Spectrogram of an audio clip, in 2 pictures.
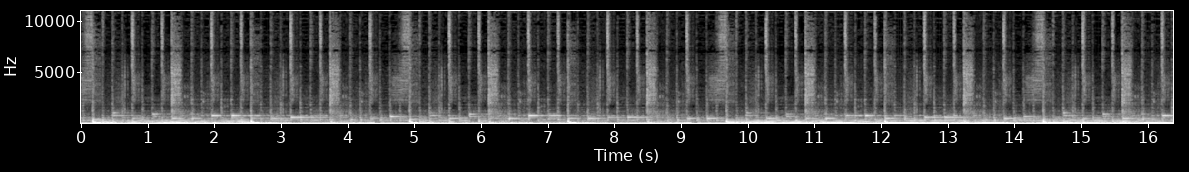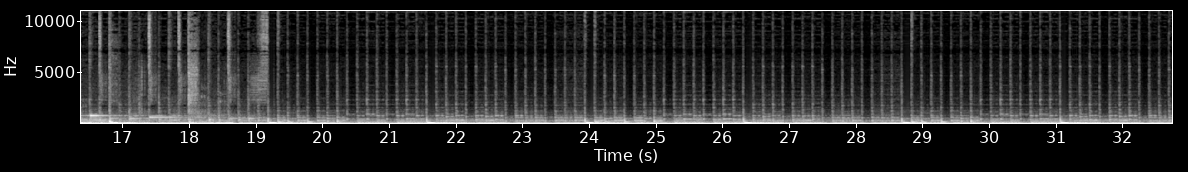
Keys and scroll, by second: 31.1 space.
